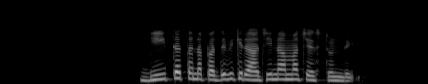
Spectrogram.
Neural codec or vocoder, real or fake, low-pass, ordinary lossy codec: autoencoder, 48 kHz, 128 numbers a frame, DAC-VAE, trained on Japanese speech; fake; 5.4 kHz; none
